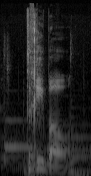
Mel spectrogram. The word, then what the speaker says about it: tribal: tribal like tribal and dutch would be tribal because the um i in dutch is pronounced as e so um the funny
